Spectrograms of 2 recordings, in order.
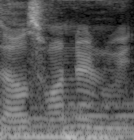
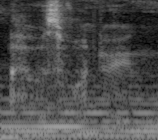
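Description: First: It is said in a deeper, more masculine voice. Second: It is said in a higher, less masculine voice. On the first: The speaker calls it wrong. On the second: The speaker calls it right.

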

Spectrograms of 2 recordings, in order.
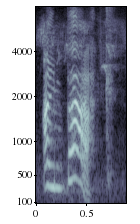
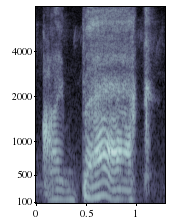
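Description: First: It is said in a light, non-menacing way. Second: It is said in an ominous, menacing way.

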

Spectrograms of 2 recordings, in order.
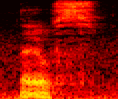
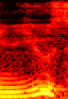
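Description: First: The word is pronounced like 'nevs'. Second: The word is pronounced like 'nyoos'. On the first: The speaker calls it right. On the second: The speaker calls it wrong. "Но не Ньюс ведь"

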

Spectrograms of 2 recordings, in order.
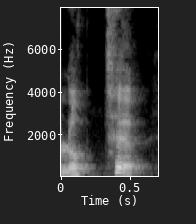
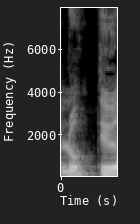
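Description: First: The ending is a voiceless t sound. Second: The ending is a voiced d sound. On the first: The speaker calls it right. "성대가 안 울리는 소리로" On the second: The speaker calls it wrong. "looked 아니고"

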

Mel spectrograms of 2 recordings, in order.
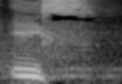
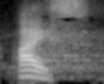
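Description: First: The word rhymes with geese. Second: The word rhymes with nice. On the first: "that should be pronounced ees" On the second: "it says to pronounce it like the word ice"

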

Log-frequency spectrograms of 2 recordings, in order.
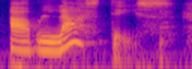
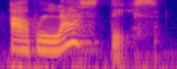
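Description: Both takes have the same delivery.

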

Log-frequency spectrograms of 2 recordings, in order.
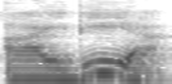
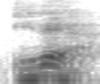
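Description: First: The first vowel is an 'eye' sound. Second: The first vowel is a plain 'ee' sound. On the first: "the I and the E, for some reason, both became long. So it ended up being pronounced idea" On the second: "in Latin, the word would be pronounced idea"

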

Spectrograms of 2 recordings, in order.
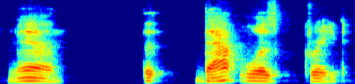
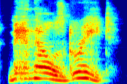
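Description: First: It is said with a stumble and pause. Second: It is said smoothly without any break.

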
